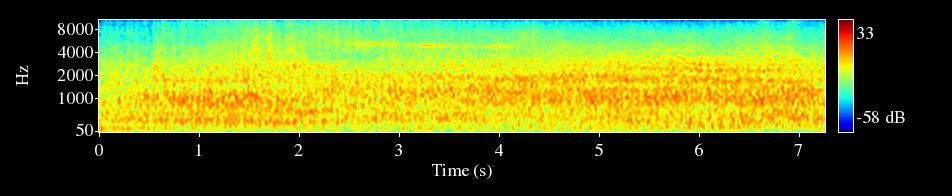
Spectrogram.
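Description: A CP class 1800 diesel locomotive rolls past the main diesel workshops in Portugal, a steady broad rumble of engine and wheels at moderate distance, continuous and unbroken.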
